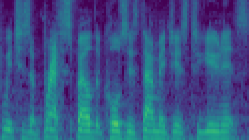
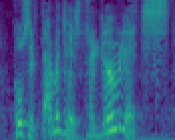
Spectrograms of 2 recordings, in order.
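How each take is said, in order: First: Said in the usual way. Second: High, slow ratty creature voice; Rat Man voice. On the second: Retold or imitated. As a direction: squeak it out slowly like a rat man. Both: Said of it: "That's my best Rat Man impression".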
